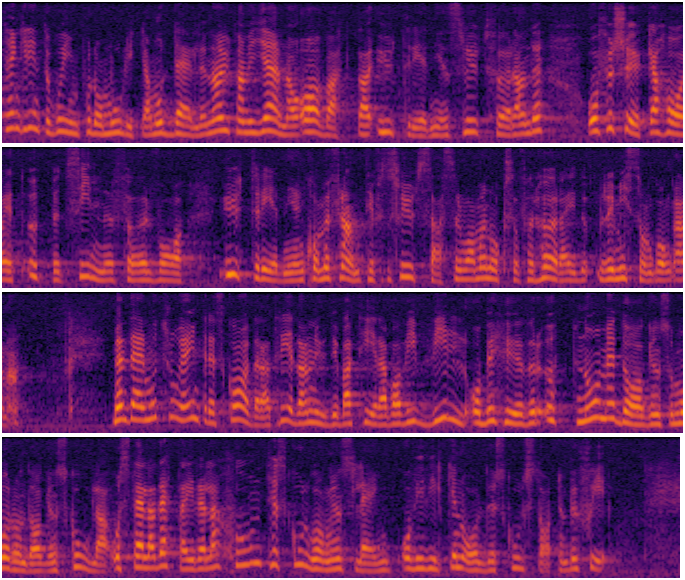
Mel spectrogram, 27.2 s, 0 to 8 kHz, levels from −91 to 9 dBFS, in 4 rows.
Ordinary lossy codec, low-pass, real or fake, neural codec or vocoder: none; none; real; none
